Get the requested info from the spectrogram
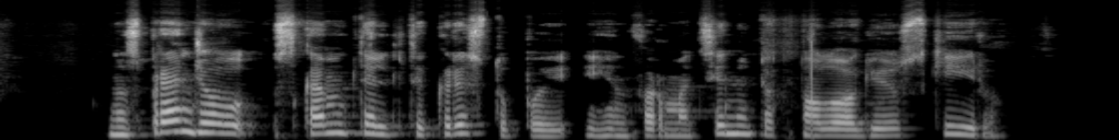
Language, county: Lithuanian, Utena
